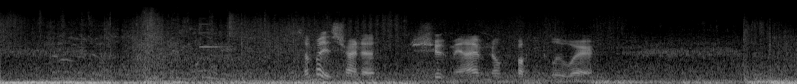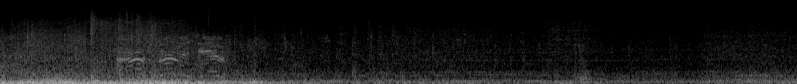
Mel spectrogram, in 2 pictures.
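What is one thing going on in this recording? A tank engine rumbles low and heavily.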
